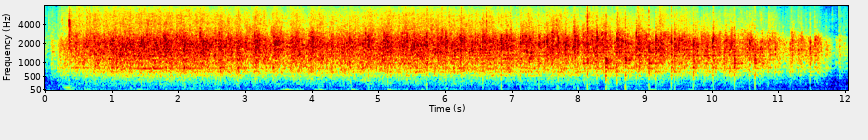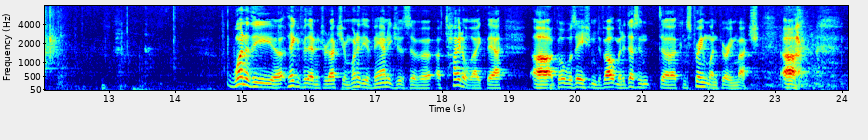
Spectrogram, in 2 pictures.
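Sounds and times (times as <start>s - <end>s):
audience applause welcoming a lecturer at the LSE: 0.0s - 12.2s
speech: 15.1s - 23.8s.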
